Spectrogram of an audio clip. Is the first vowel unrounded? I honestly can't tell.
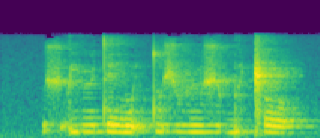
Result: no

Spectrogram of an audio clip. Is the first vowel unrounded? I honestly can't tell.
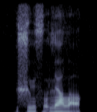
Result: no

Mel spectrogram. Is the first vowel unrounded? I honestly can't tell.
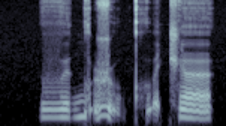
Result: no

